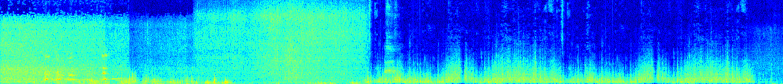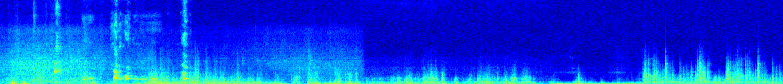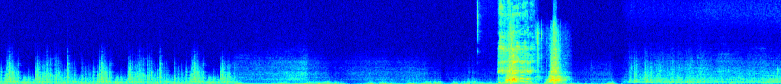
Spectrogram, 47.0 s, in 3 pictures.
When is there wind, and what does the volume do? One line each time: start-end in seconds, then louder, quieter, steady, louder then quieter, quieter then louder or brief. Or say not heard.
0.0-46.9 quieter.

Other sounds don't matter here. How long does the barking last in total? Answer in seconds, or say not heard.
5 s.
